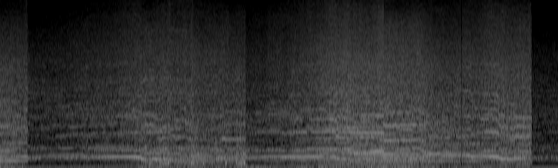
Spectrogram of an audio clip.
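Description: BTCC touring cars racing at Knockhill, Scotland, engines revving and shifting as cars pass close, a loud continuous roar with rising and falling pitch and gear changes.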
